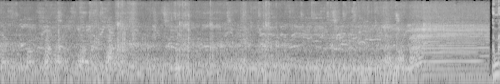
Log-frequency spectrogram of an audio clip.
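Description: Motorcycle engines running on a crowded street with crowd chatter. Near the end, one engine holds a steady, high-revving note for about a second and a half, then cuts off.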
